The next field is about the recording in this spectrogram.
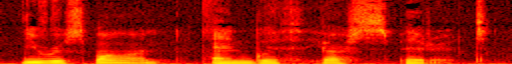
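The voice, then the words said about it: Put-on fake accent. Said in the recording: “the accent, the fake accent I'm trying to give”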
